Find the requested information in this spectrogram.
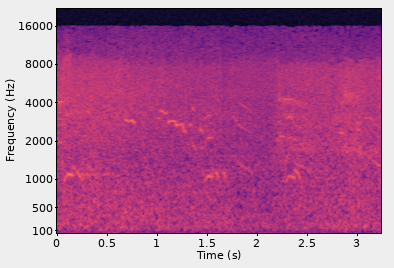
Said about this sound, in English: You notice how the water creeps in? Even when the tide's out, the water creeps in.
